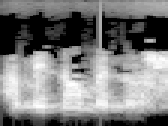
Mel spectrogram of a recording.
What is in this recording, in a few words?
engaged defensive; Wingman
